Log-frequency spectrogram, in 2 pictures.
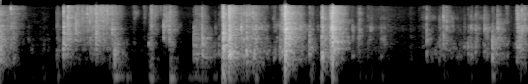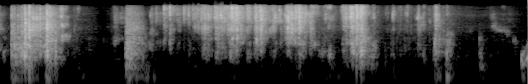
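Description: A cardboard trading-card box and its foil pack wrapper being torn open and crinkled by hand, in irregular bursts of tearing and rustling.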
